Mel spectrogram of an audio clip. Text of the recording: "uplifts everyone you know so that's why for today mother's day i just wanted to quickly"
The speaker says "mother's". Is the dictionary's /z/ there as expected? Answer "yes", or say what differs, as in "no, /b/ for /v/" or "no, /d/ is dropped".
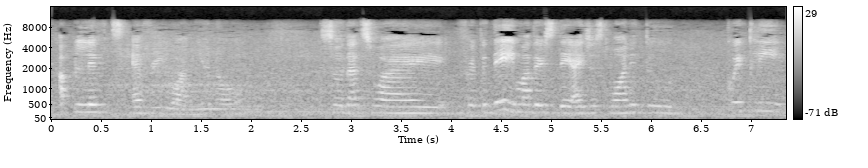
no, /s/ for /z/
